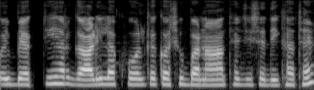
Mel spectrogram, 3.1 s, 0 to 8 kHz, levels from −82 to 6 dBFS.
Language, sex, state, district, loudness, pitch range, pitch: Chhattisgarhi, male, Chhattisgarh, Raigarh, -17 LUFS, 185-195 Hz, 190 Hz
